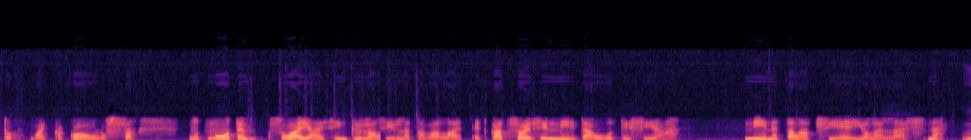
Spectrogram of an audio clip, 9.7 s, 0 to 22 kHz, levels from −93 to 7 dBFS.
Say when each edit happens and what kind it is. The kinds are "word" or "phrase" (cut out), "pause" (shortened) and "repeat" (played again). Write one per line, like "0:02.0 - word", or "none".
0:03.8 - word
0:04.6 - word
0:07.5 - word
